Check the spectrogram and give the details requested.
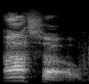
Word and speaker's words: Aso: power, Japanese Prime Minister Asshole buried the lower house of Parliament in lime... Oh. Yes, okay. I see. Right. Last warning. Okay. The Prime Minister's name is pronounced Aso, and he dissolved Parliament,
